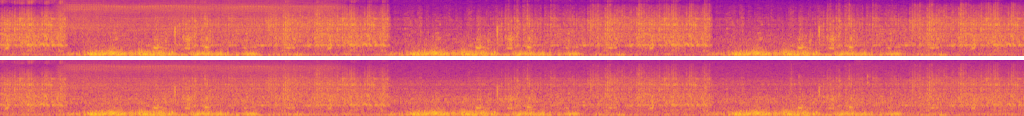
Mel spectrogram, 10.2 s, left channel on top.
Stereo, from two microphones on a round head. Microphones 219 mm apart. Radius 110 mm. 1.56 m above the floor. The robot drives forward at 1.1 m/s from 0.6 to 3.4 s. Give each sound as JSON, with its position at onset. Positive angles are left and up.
{"t": 0.0, "sound": "a lawn mower", "side_deg": 20}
